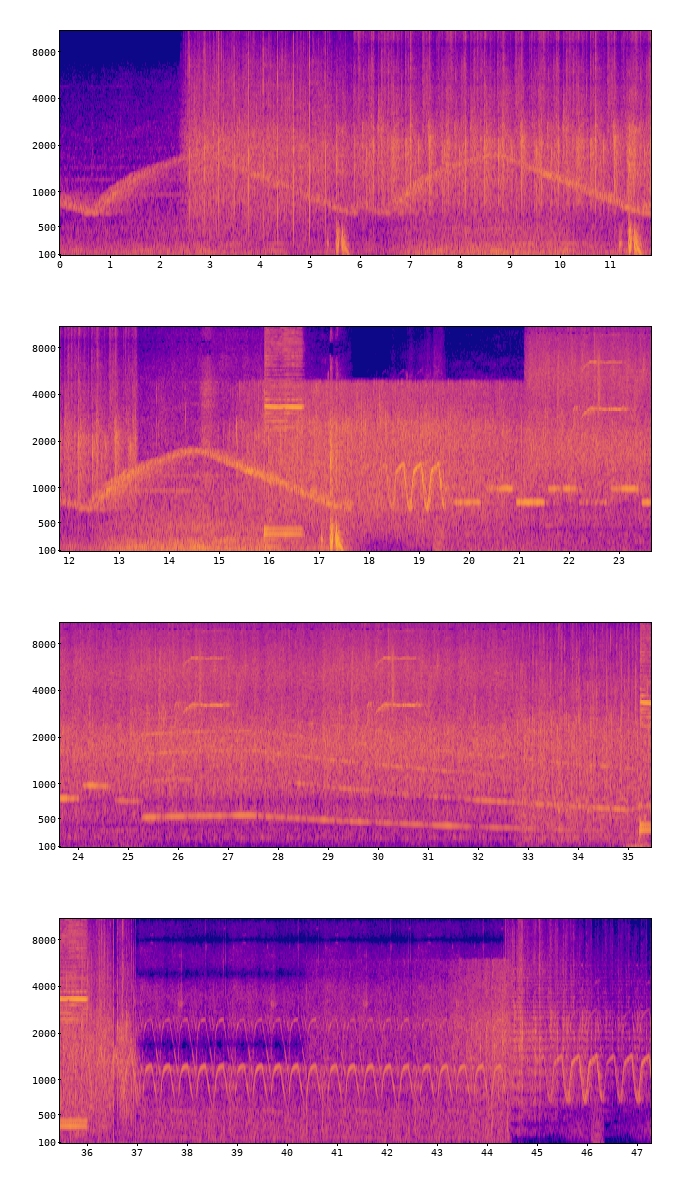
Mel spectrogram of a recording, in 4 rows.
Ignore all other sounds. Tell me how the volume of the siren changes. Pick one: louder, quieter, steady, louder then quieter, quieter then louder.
louder then quieter.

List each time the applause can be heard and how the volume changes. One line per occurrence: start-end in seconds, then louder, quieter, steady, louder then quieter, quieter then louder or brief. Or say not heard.
2.4-37.0 steady
40.2-47.2 louder then quieter.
